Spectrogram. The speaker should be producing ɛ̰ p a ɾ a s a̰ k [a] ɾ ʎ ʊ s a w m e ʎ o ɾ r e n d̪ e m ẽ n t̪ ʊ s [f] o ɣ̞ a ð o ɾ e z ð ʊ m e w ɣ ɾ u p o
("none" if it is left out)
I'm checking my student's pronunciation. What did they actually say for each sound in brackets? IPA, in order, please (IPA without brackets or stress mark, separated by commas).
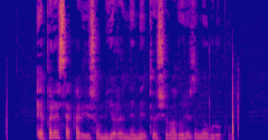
a, ʃ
